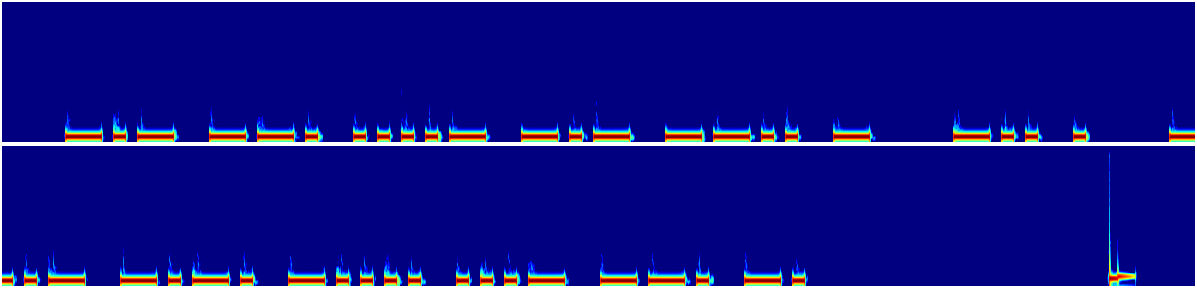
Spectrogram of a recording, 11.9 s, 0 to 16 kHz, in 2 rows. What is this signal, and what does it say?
Morse code, heard as a keyed tone, about 21 wpm, 700 Hz. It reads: KG4KZT DE KC6VGN
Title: USA Callsign DE Callsign 20wpm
